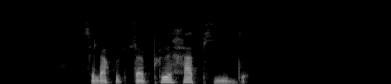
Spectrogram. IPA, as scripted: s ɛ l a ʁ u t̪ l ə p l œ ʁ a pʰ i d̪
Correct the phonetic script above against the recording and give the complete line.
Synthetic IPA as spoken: s ɛ l a ʁ u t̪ l a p l y ʁ a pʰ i d̪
